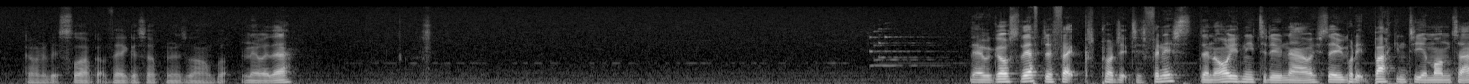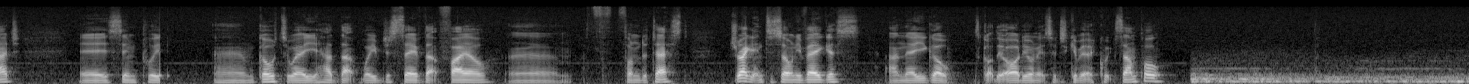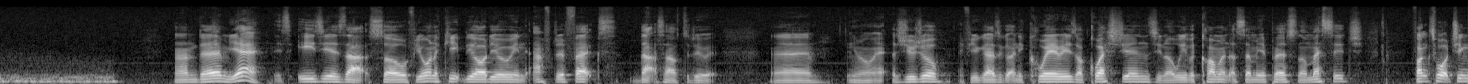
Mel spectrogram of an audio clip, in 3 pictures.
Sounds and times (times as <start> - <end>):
Speech: 0.2 - 3.0, 9.7 - 14.9, 15.5 - 26.4, 31.2 - 44.0.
